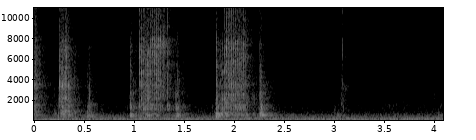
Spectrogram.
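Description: Faint clicking of a ratchet socket wrench tightening the mounting screws of a new small-engine fuel pump, in a few short runs of clicks that die away after about two seconds.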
